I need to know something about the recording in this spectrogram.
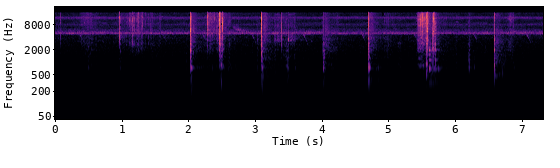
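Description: A machete chops into a bamboo pole with sharp knocks.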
